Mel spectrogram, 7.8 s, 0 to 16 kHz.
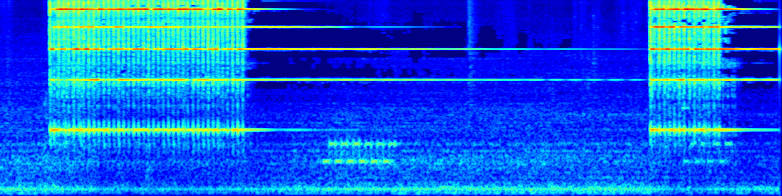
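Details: Western Electric 500DM telephone: two bursts of loud, bright ringing, each about two seconds of fast rattling clangs. The ringer works properly.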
